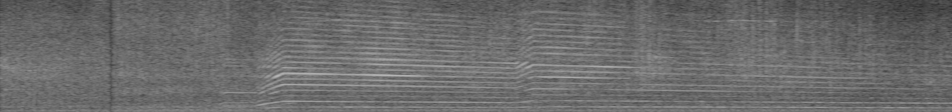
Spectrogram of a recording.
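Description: Fire engine siren sounding about two seconds in: its pitch jumps up, sags slowly, jumps up again around four seconds and keeps slowly falling. Underneath are a steady low engine drone and the hiss of hose streams.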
